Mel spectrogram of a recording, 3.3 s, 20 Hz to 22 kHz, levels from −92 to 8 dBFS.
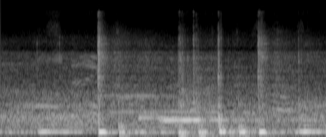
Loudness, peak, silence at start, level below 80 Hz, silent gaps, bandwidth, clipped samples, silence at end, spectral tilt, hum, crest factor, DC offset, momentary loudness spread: -21 LUFS; -6 dBFS; 0 s; -50 dBFS; none; 8 kHz; under 0.1%; 0 s; -7.5 dB/octave; none; 14 dB; under 0.1%; 7 LU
